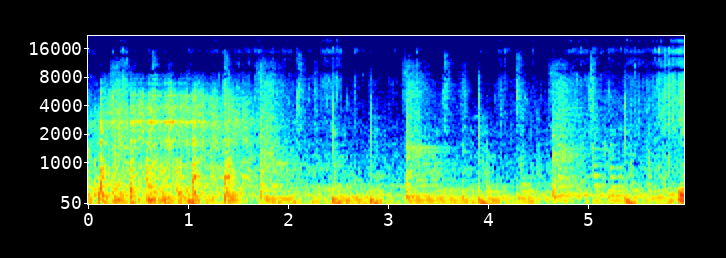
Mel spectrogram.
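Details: Background music with plucked and percussive notes and a little speech, with no animal sounds.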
